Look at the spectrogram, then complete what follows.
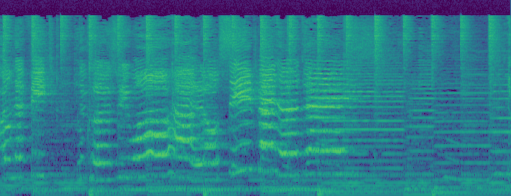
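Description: Group of children singing together over an instrumental accompaniment; the voices stop about five seconds in and the instrumental music carries on alone.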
